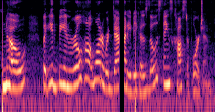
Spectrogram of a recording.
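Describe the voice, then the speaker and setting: A woman's voice: on the high side, normal speed, fairly bright tone, natural voice. A woman voicing a caring, reassuring mother who coaxes and instructs her young son in a storybook reading, with noise behind her. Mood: instructing. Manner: coaxing, instructing. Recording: clearly noisy background.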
